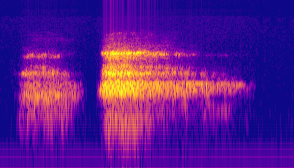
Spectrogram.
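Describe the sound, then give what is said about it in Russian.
A deep breath taken during a guided relaxation exercise: two airy breath sounds, a short one and then a longer one that slowly fades, alone with no talking. “И еще один вдох.”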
